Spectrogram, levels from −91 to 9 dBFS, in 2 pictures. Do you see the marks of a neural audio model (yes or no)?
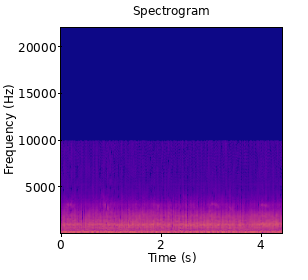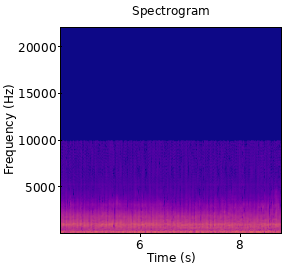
yes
